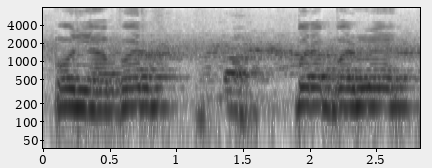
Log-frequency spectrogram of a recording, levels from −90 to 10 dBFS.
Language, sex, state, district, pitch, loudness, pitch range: Hindi, male, Uttar Pradesh, Shamli, 180 Hz, -13 LUFS, 165-180 Hz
